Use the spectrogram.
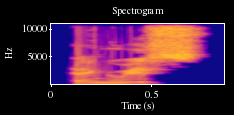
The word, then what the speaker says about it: anguish: अगला शब्द है ANGUISH, एंग्विश, और इसका अर्थ होता है गहरी पीड़ा। अगला शब्द है DISTINGUISH, और इसका उच्चारण होता है डिस्टिंग्विश, और इसका अर्थ होता है वेद करना।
